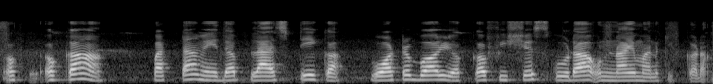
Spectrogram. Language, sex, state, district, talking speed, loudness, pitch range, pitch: Telugu, female, Andhra Pradesh, Sri Satya Sai, 110 wpm, -18 LUFS, 190-215 Hz, 200 Hz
